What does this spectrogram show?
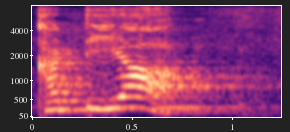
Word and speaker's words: खटियाँ: यहाँ हम पढ़ेंगे खटिया, यहाँ पढ़ेंगे खटियाँ, यहाँ पढ़ेंगे गुड़िया, यहाँ पढ़ेंगे गुड़ियाँ, यहाँ पढ़ेंगे चिड़िया, यहाँ पढ़ेंगे चिड़ियाँ। यानी नाक से आवाज़ आएगी इनके उच्चारण में और लिखने में भिन्नता,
